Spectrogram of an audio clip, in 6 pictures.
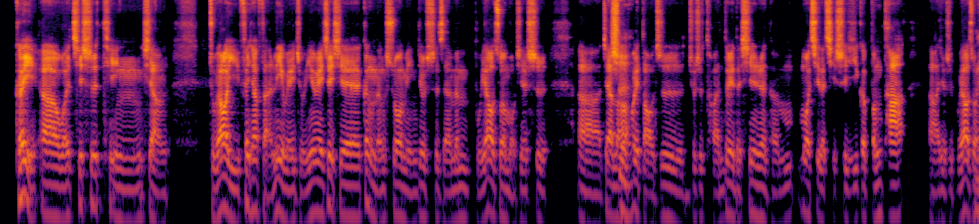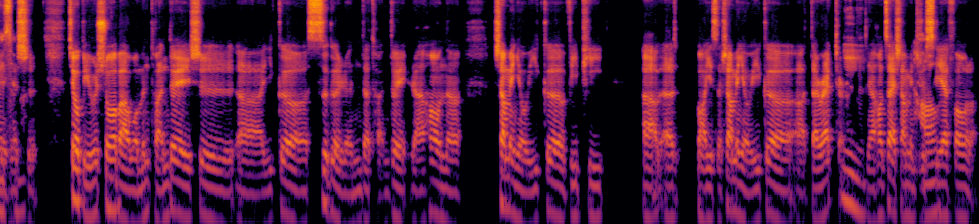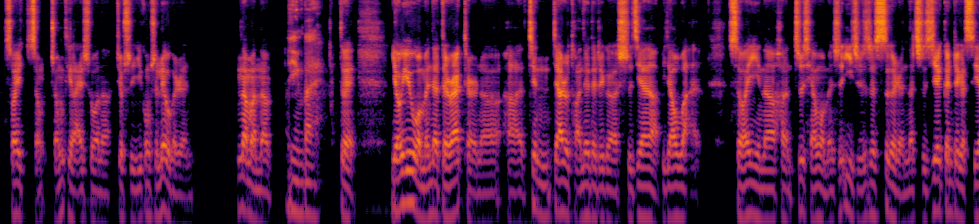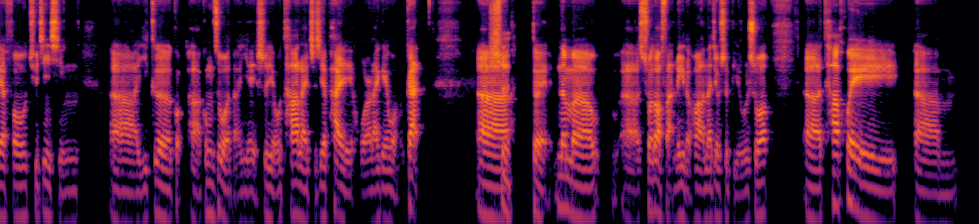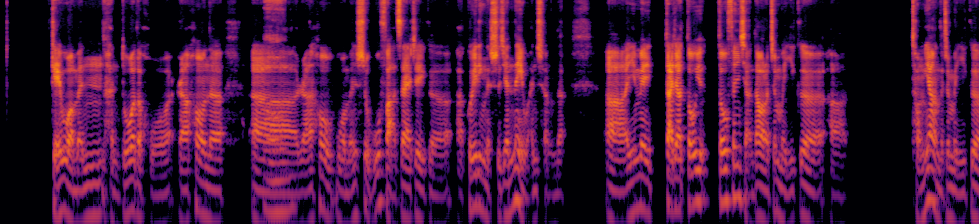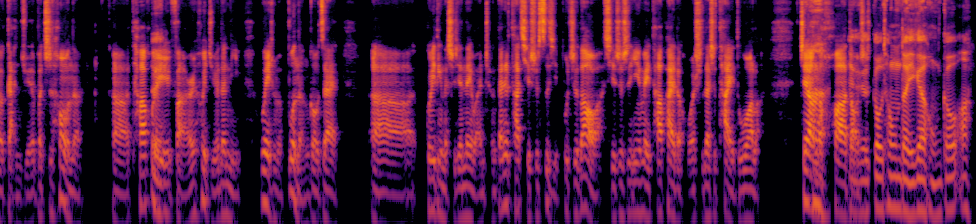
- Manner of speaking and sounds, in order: other background noise; in English: "director"; in English: "director"; in English: "CFO"; chuckle
- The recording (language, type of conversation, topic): Chinese, podcast, 在团队里如何建立信任和默契？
